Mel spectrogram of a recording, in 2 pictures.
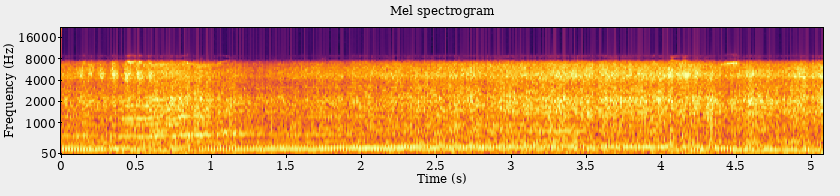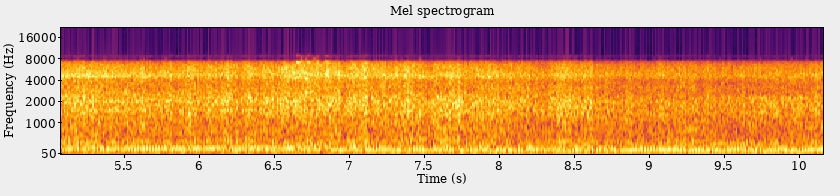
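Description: Tuned 2004 Subaru Impreza WRX turbocharged flat-four, about 316 kW at the wheels, running hard under load, heard from inside the cabin. The revs climb steadily, drop sharply at an upshift about four seconds in, then hold high with a brief dip and rise again near the end.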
